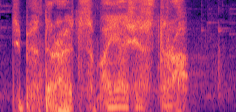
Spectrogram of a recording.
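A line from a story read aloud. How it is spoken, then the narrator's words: Whispered. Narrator (Russian): он сказал шепотом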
